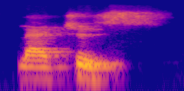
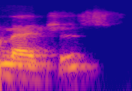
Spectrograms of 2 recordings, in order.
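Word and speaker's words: laches: is a concept of what is known as latches it's spelled as l a c h e s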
